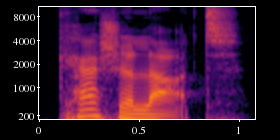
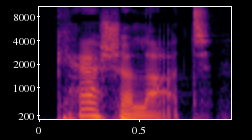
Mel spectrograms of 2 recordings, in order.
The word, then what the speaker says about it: cachalot: Next is cachalot. Cachalot.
